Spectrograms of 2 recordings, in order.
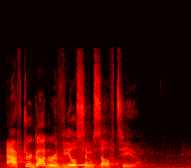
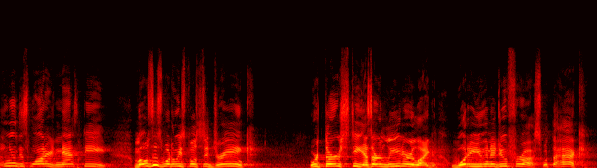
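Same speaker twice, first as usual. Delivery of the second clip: higher, whiny mock complaint; mock grumbler; 6 semitones higher than usual. Preacher voicing the Israelites grumbling at Moses, higher and whiny. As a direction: whine at Moses like a spoiled crowd.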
